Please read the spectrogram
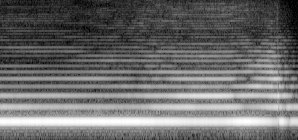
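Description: A conch shell (shankha) blown in one long, steady, loud note that is held throughout and swells slightly near the end.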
